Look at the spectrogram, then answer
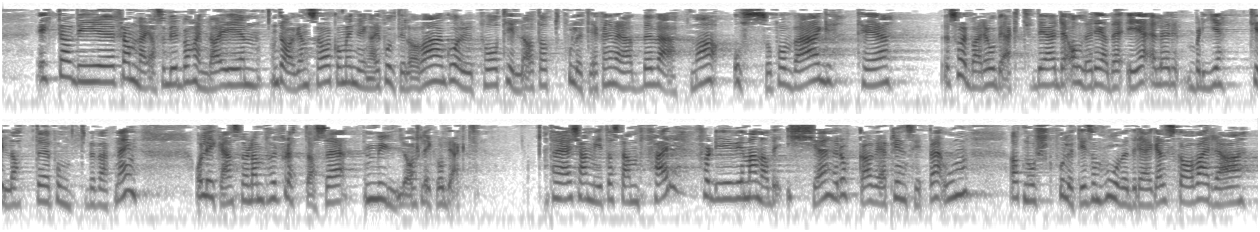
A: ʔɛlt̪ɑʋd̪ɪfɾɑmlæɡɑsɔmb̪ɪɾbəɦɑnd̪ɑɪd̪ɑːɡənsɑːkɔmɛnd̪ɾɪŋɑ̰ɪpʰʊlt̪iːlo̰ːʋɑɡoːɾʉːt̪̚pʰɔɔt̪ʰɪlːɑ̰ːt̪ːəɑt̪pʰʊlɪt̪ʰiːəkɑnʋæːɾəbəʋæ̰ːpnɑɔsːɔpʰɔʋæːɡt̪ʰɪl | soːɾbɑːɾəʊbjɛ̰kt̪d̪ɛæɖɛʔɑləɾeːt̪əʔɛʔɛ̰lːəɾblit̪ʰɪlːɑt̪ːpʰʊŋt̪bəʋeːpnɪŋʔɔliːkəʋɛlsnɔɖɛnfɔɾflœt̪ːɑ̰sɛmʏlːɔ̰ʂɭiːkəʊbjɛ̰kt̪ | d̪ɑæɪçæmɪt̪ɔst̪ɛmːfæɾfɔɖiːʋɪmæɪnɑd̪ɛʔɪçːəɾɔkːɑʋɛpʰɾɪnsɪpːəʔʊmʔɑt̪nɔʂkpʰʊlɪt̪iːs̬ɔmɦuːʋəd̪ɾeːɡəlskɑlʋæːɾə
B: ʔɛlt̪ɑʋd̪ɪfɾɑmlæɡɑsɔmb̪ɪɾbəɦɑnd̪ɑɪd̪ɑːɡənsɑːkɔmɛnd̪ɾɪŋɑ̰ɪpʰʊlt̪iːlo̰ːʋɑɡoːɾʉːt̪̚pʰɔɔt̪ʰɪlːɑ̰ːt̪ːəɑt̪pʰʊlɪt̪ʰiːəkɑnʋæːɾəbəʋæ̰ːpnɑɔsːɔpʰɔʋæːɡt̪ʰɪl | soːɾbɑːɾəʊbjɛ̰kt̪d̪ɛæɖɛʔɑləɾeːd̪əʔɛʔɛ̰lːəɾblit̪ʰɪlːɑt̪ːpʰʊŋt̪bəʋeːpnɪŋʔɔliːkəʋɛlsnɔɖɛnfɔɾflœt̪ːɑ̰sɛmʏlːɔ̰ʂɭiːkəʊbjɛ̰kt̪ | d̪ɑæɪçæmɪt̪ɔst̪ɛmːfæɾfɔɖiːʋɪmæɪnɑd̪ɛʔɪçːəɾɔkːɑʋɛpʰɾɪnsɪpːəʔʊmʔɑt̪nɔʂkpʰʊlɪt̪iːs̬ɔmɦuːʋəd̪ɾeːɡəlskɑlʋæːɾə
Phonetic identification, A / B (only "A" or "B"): B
